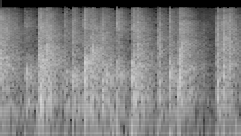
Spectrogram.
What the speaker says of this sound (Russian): В принципе, вы можете даже аплодировать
